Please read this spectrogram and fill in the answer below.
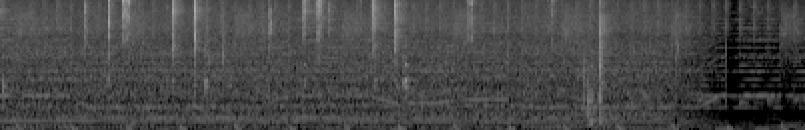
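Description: Soft background music with long held tones, over irregular light clicks from a ratcheting torque wrench tightening the transmission front cover bolts; the clicks stop near the end.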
